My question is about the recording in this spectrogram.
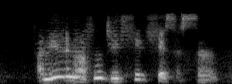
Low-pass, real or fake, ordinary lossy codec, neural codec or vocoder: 10.8 kHz; fake; Opus, 24 kbps; codec, 44.1 kHz, 0.9 kbps, DAC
